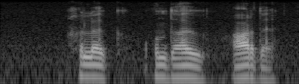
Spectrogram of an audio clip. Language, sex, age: Afrikaans, male, 20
